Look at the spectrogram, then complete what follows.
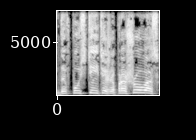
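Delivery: very high, very loud, frightened shriek or squeal. The narrator reads a girl begging at a door as pursuers close in, frightened squeal. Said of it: "испуганно взвизгнула девчонка".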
